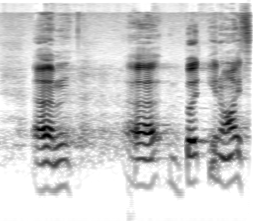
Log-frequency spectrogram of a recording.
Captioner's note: audience laughing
